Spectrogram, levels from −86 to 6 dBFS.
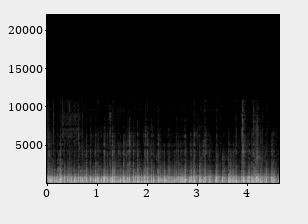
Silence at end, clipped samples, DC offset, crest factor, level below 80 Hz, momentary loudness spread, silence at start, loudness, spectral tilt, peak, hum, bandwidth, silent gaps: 0 s; under 0.1%; under 0.1%; 18 dB; -52 dBFS; 3 LU; 0 s; -25 LUFS; -9 dB/octave; -6 dBFS; none; 10 kHz; none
